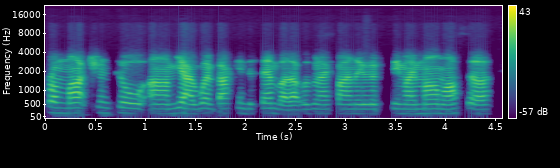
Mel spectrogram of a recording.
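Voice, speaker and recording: A woman's voice: low-pitched, monotone, fast, no echo. A young woman from New Zealand, an MMA fighter, chatting casually as an interview guest, rambling with many fillers and restarts. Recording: tinny phone-like remote call, dry.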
